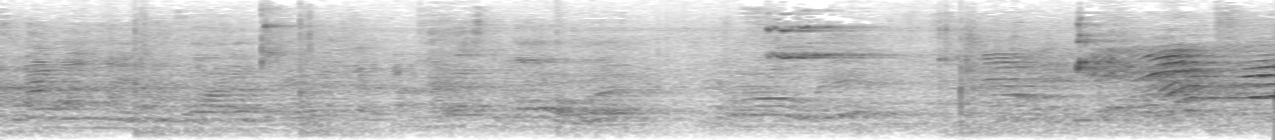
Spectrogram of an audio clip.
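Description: A basketball bouncing a few separate times on a hardwood gym floor, heard under the voices of players and spectators in a large, echoing gymnasium.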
